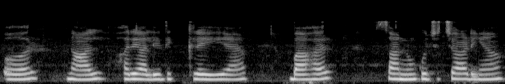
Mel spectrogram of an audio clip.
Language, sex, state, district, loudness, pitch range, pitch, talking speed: Punjabi, female, Punjab, Pathankot, -16 LUFS, 235-250 Hz, 240 Hz, 120 wpm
